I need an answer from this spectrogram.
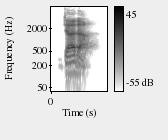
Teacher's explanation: it's an unstressed followed by a stress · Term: iamb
